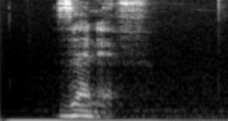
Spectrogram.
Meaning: 1. The point in the sky vertically above a given position or observer; the point in the celestial sphere opposite the nadir 2. The highest point in the sky reached by a celestial body
- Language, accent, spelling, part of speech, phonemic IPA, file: English, UK, zenith, noun, /ˈzɛn.ɪθ/, En-uk-zenith.ogg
